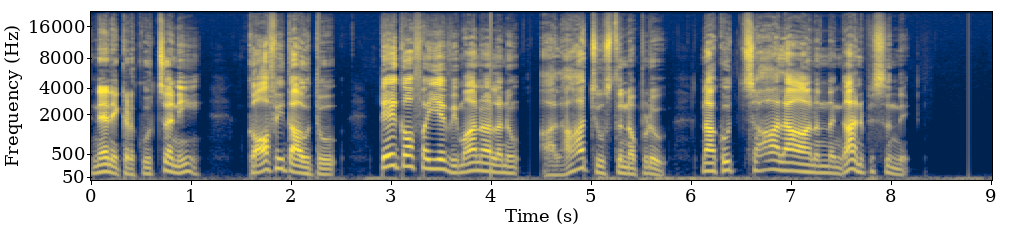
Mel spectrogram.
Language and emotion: Telugu, happy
